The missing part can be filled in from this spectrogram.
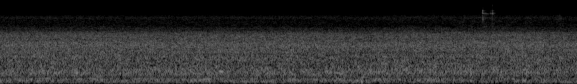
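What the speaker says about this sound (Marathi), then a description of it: "मस्त पाण्याचा आवाज बिवाज येतोय" A village river flowing near Satara, heard as a steady, full rush of water that stays even and unbroken throughout, fairly close and with no voices over it.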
